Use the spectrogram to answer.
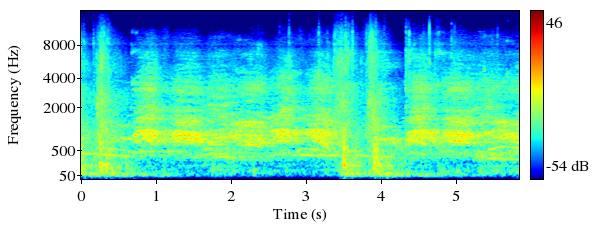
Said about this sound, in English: That burst of energy bringing the crowd to life here, cheering on the Nuxalk at Mauki.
